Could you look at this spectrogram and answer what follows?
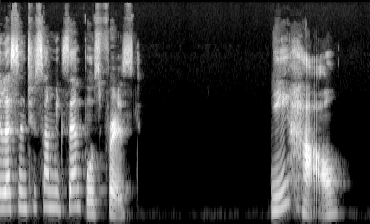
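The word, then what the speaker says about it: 你好: 你好，很好。你早。 You've probably noticed that the first character, which is also the first syllable, changed into a second tone.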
